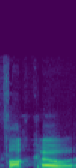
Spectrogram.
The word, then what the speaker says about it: Foucault: It's it's pronounced "fucko" as a goblin in Somebody's the still chat.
